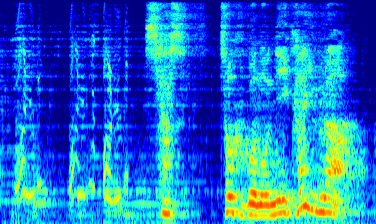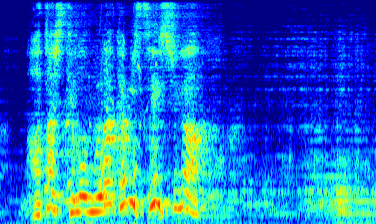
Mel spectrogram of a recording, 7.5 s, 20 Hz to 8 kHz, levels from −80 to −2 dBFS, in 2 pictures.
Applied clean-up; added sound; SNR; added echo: neural separator model SepFormer DNS4.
